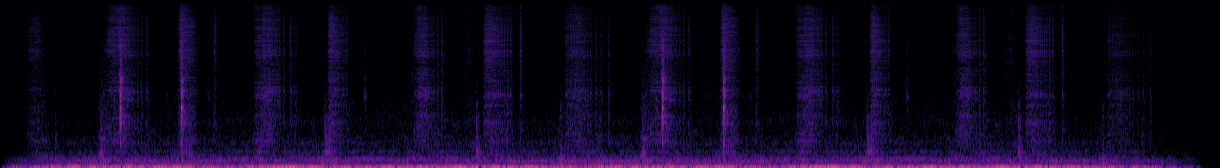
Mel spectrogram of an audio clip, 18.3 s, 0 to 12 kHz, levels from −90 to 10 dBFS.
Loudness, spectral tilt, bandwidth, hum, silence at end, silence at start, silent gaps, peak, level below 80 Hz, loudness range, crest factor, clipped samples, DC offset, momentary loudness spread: -56 LUFS; -4 dB/octave; 11 kHz; none; 0.4 s; 0.1 s; none; -28 dBFS; -50 dBFS; 4 LU; 12 dB; under 0.1%; under 0.1%; 10 LU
